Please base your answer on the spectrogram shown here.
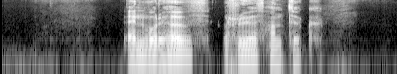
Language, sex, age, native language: Icelandic, male, 20-29, Icelandic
